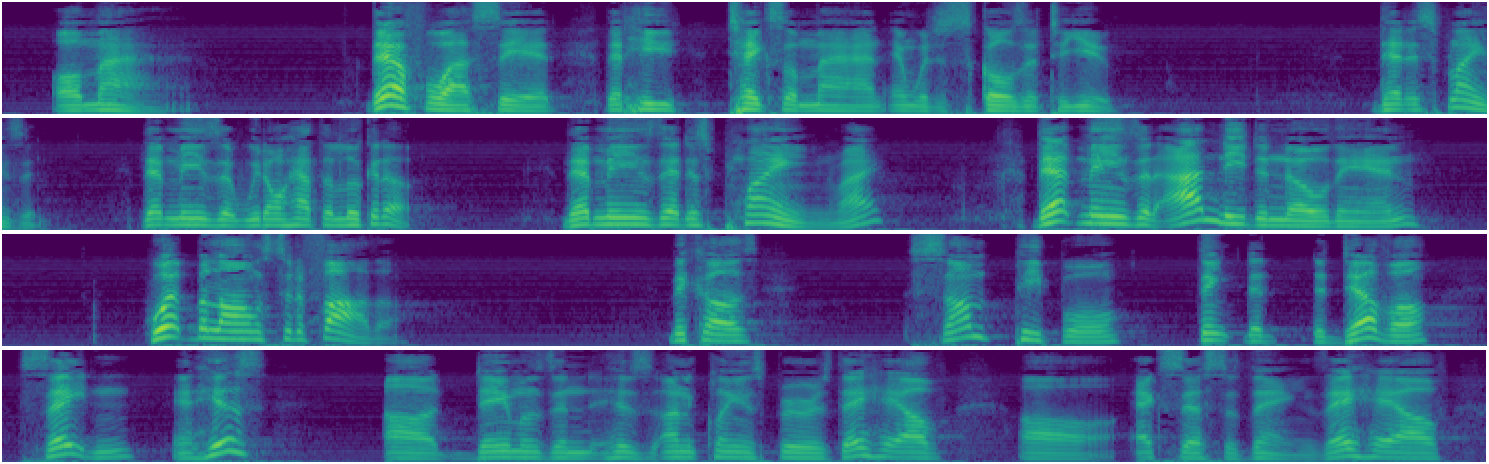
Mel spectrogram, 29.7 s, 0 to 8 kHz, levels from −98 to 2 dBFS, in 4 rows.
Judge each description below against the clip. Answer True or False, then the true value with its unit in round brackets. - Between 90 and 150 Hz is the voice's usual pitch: True (140 Hz)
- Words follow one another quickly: False (145 wpm)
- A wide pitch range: True (5.9 semitones)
